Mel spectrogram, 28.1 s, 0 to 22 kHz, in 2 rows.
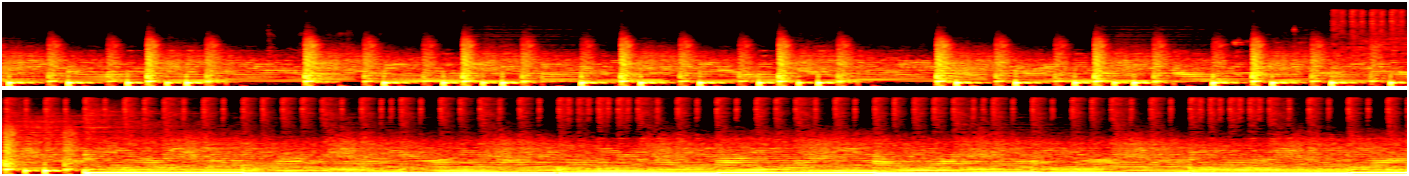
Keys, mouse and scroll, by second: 1.1-2.9 drag, 3.0-3.9 middle drag, 3.9 shift+a, 5.2 ctrl+alt+KP_0, 5.7 f, 5.9 w, 6.7 Delete, 7.5 KP_0, 8.1 shift+f, 12.5-13.0 right drag, 13.0 r, 17.0 g, 18.1-19.6 right drag, 22.6-23.7 right drag, 23.7 z, 24.5 right click, 25.4 drag, 26.4-27.9 drag, 28.0 click.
